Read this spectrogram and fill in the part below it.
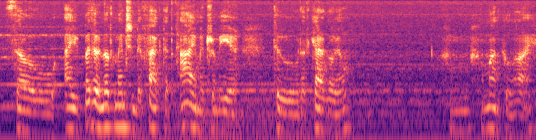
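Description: A man's voice: mid-range voice, fairly even intonation, measured pace, music in the background, poor audio. A man playing a video game in character, thinking aloud in a musing, hesitant way. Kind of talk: in-character game playthrough commentary.

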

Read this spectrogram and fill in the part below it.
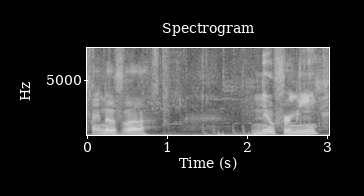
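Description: A man's voice: medium pitch, slow, faint music behind. A young man fishing alone from a small boat on a lake, chatting to the camera in a running commentary. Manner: muttering to himself, then excited and laughing. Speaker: fishing vlogger. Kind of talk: solo outdoor fishing commentary. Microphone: camera mic on the boat, wind and water around.

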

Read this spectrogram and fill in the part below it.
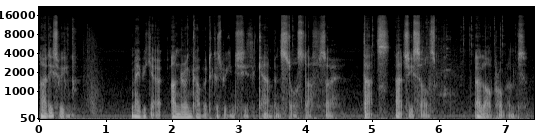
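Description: A man doing hushed, murmured ASMR commentary over a video game, talking to himself close to the microphone. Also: lowish voice, fairly quick, creaky. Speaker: gaming video host.

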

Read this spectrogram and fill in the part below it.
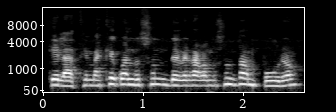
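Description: A middle-aged woman with a Spanish accent from Spain, giving casual reaction commentary in an expressive, exclamatory way. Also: mid-range voice, quick pace, noisy background. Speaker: reaction video host. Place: small bedroom indoors.

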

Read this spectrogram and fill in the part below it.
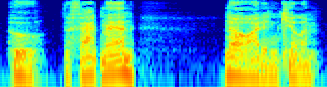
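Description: A calm Old West gunfighter, played by a male reader, very low and quiet. He speaks slowly and gently with a hard edge, in a close, dry storybook recording. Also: husky, no room sound, full character voice. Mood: calm, gentle. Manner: calm, slow, gentle but hard-edged. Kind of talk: audiobook character dialogue.

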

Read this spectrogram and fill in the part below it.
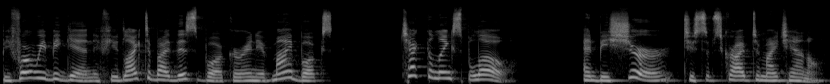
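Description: Older lady in her 60s doing kids read aloud, upbeat, really animated voice, close mic. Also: mid-range voice, moderate pace. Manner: animated, addressing children directly. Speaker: host of children's read-aloud show. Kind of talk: upbeat picture book read-aloud presenting. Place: small indoor room with bookshelves. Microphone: close boom-arm studio microphone.

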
